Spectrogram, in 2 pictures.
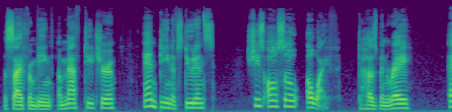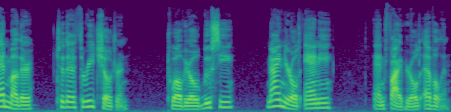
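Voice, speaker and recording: A man's voice: on the high side, animated, measured pace, fairly bright tone, no room sound, clean studio sound. A man reading a scripted feature story as a reporter. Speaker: reporter and narrator.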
